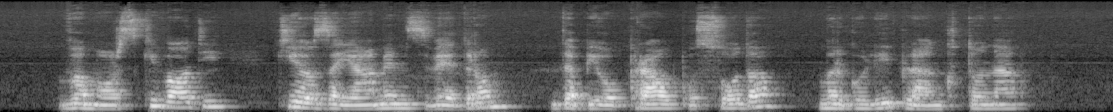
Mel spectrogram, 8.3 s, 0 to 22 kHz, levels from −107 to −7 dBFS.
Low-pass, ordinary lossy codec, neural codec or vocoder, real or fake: 19.8 kHz; Opus, 64 kbps; none; real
